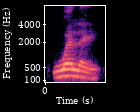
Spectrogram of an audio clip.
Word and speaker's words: huele: Huele, huevo, hueso, huecar, huelga. Do you notice the beginning of the syllable is that what sound, but the H is there because that's the root of the language, okay?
